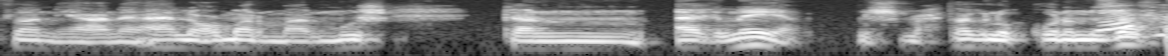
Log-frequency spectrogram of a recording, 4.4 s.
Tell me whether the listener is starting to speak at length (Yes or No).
Yes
